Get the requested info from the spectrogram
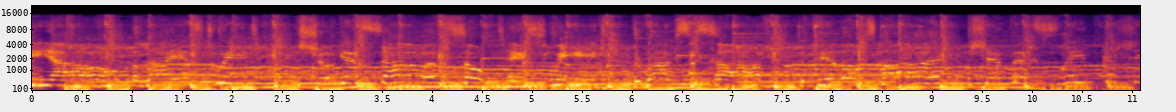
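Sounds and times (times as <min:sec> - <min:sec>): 
upbeat a cappella song with layered vocal harmonies: 0:00.0 - 0:11.0.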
